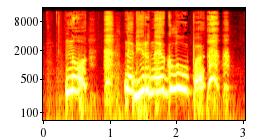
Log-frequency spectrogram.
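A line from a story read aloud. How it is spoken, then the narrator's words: Sobbing. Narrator (Russian): она всхлипнула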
